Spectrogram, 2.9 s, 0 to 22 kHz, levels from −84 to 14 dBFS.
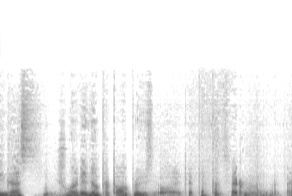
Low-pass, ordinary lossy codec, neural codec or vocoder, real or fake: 14.4 kHz; MP3, 64 kbps; codec, 44.1 kHz, 0.9 kbps, DAC; fake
